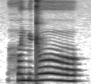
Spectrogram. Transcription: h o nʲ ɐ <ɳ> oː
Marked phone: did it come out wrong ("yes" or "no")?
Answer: yes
